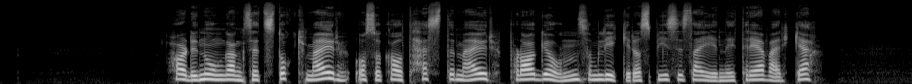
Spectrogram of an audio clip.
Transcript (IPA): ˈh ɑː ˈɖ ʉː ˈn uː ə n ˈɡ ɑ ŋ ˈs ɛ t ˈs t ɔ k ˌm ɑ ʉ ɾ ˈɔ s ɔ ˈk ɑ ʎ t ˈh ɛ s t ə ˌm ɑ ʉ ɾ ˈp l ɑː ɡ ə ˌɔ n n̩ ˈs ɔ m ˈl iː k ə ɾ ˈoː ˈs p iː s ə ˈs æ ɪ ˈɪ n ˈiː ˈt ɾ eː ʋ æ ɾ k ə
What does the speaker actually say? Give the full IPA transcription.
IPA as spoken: ˈh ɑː ˈɖ ʉː ˈn uː ə n ˈɡ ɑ ŋ ˈs ɛ t ˈs t ɔ k ˌm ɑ ʉ ɾ ˈɔ s ɔ ˈk ɑ l t ˈh ɛ s t ə ˌm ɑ ʉ ɾ ˈp l ɑː ɡ ə ˌɔ n n̩ ˈs ɔ m ˈl iː k ə ɾ ˈoː ˈs p iː s ə ˈs æ ɪ ˈɪ n ˈiː ˈt ɾ eː ʋ æ ɾ k ə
